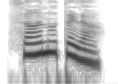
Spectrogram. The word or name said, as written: ಸಾನುತಳ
